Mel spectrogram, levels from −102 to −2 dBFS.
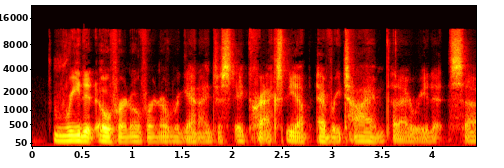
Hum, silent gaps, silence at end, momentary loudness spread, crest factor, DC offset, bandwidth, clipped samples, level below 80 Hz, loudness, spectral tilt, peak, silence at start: none; none; 0 s; 12 LU; 22 dB; under 0.1%; 12.5 kHz; under 0.1%; -58 dBFS; -29 LUFS; -4 dB/octave; -8 dBFS; 0.2 s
